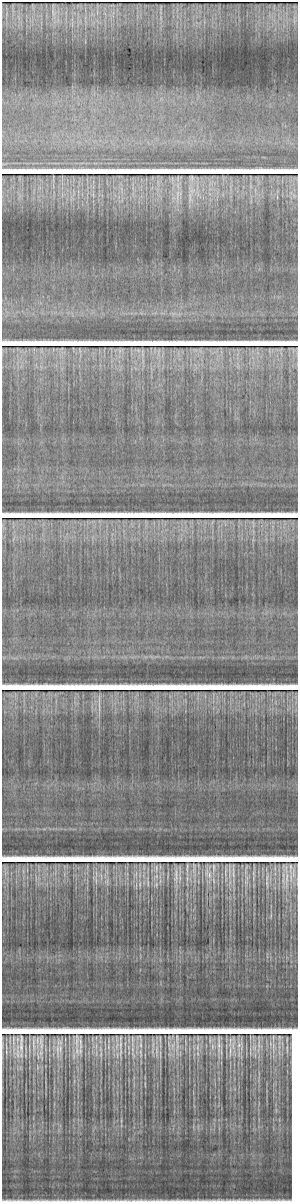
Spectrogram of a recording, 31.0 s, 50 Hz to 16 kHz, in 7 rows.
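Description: Twin-turbo LS3 V8 of a 1971 Chevelle restomod idling steadily, a deep, even low rumble.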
